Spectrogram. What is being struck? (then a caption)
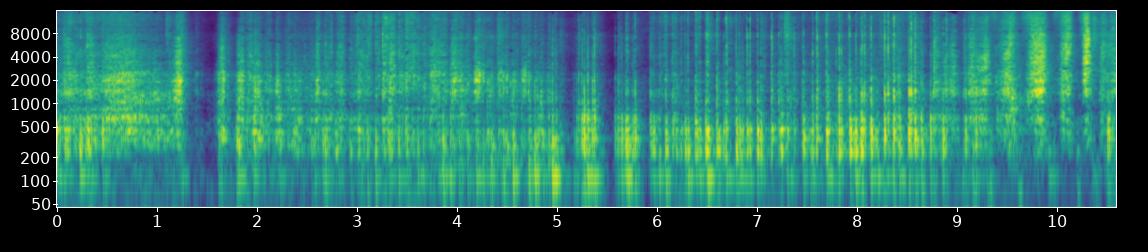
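Wooden tabletop. Both hands, with rings on the fingers, rapidly tap and scratch a large, solid, dark wooden tabletop using fingertips and short nails. The result is a dense, continuous stream of scratchy rubbing and quick taps with a woody midrange body. Brief silent gaps fall near 1.5 seconds and again around 5 to 6 seconds.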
